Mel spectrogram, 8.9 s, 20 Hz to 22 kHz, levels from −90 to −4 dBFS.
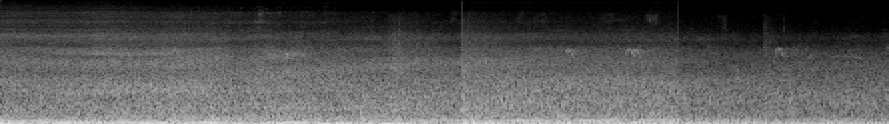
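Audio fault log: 4.60–6.76 s, doubled audio track: a second, full-band copy of the sound runs roughly 0.7 s behind the original at about the same level, with no decay or added room colour. It starts and stops abruptly, the likely result of a slower second capture path or an edit leaving two copies out of step. On a waveform and spectrogram, every onset appears twice at that fixed spacing, the later copy matching the first in shape and brightness.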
